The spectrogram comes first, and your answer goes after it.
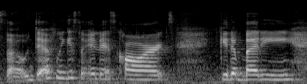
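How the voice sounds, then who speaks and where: Noticeable noise sits in the background. A woman talks at a fairly high pitch. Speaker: vlogger. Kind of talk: casual vlog. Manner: halting, many fillers.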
